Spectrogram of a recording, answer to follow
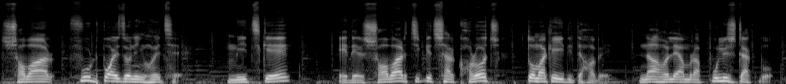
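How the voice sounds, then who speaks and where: A man's voice: mid-range voice, lively intonation, normal speed, a little mellow, faint music behind, lightly acted. A man voicing a stern, demanding villager in a comic cartoon, speaking firmly and with threat.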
